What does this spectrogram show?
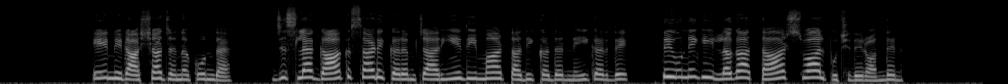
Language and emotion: Dogri, sad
